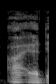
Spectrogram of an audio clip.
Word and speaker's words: ARD: Yeah, ARD in German.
